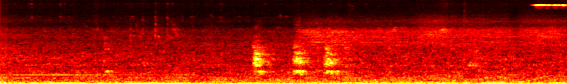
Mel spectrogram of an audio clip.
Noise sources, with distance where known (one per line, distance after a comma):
dog barking or whining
